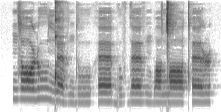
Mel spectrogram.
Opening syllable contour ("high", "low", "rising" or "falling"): high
